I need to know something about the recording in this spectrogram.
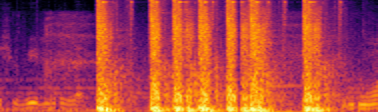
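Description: Gunshots fire in quick bursts, loud and echoing.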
